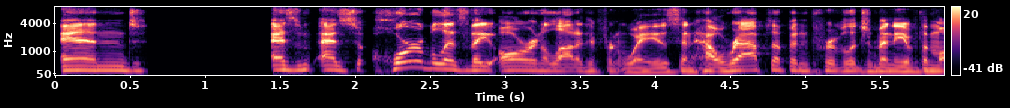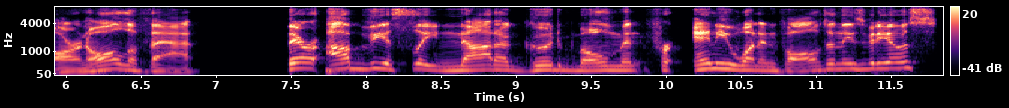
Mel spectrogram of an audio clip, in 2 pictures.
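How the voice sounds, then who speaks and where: An American man in his thirties hosting conversational news commentary in a measured, hedging way. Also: a little high, big pitch swings, sharp tone, no room sound, highs cut off. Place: small indoor studio.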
